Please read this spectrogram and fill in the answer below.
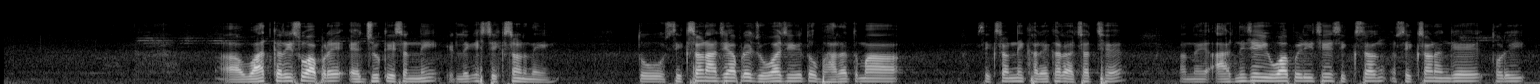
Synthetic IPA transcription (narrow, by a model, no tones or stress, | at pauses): ʋat̪kəɾiʃũapɽ̃eʔed͡ʒjukeʃənːiḛʈlekeʃɪkʃəɳ̃nəi | t̪oʃɪkʃəɳ̃ad͡ʒeapɽ̃ed͡ʒoʋad͡ʒəijet̪obʱaɾət̪mã | ʃɪkʃəɳnikʰəɾekʰəɾət͡ʃʰət̪t͡ʃʰe | əneʔa̰d͡ʒnid͡ʒejuʋapeɭit͡ʃʰekʃɪkʃəɳ̃əŋɡet̪ʰoɽi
